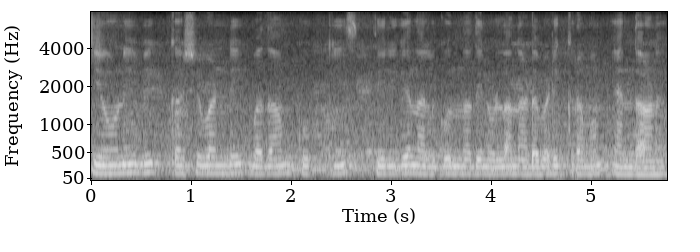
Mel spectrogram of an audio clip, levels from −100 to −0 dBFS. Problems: continuous background conversations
